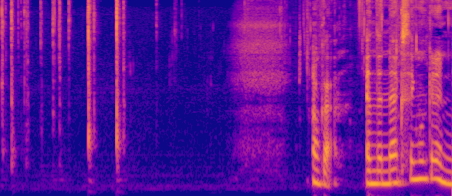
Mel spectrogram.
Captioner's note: keyboard clacking continues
